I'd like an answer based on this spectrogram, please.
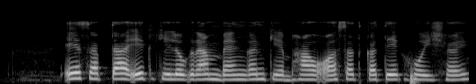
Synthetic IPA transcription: esəp̚t̪aekːiloɡɾambɛ̃ŋɡənkebʱaːwʔə̰sət̪kət̪ekɦojt͡ʃʰəj

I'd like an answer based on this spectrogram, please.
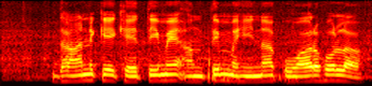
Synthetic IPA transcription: d̪ʱaːnkekʰeːt̪imẽʔɐ̃nt̪ɪmːəɦiːnakʊwaːɾɦoːlaː

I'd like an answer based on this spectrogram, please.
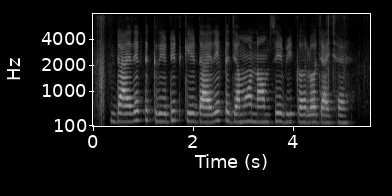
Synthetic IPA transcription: ɖaːɪɾeːkʈkɾeːɖɪʈkeɖaːɪɾeːk̚ʈd͡ʒəmõnaːmsebʱikəɦlod͡ʒaːjt͡ʃʰɛː

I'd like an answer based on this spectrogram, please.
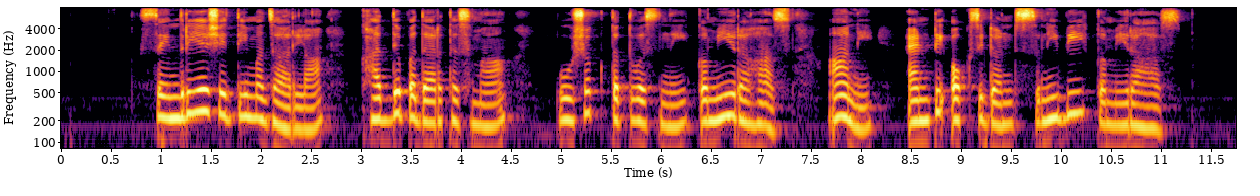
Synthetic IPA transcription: sẽnd̪ɾijəɕet̪iːməd͡zʱaɾla | kʰad̪jəpəd̪aɾt̪ʰəsma | bʱoɕəkt̪ət̪ʋəsnikəmiːɾəɦas | aɽi | æ̃ɳʈiʔɔksiɖəɳʈsnibʱiːkəmiːɾəɦas

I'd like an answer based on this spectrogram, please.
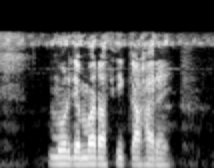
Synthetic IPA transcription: moːɾd͡ʒəmãːɾaːsiːkaːɦaɾɛ̃ː

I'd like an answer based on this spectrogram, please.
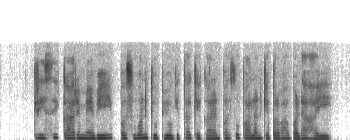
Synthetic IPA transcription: kɾisikaːɾjmẽbʱipəsuʋənkiʊpəjoːɡɪt̪akekaːɾəɽ̃pəsupaːlənkepɾəbʱaːɦbəɽ̤ʱaɦɛi

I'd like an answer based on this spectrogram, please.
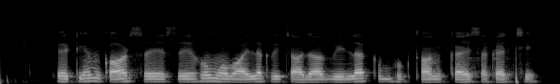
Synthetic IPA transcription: eːʈijəmkaːɾɖsəɦseɦomoːbaːɪləkɾɪt͡ʃaːd͡ʒabiləkbʱʊɡt̪aːnkəsəkət̪̚t͡ʃʰi

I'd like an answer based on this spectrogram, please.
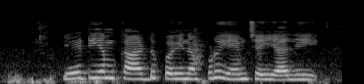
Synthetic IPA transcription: eːʈijemkaːɾɖpoːjinɐpːuɽue̞ːmt͡ʃɛːjaːli

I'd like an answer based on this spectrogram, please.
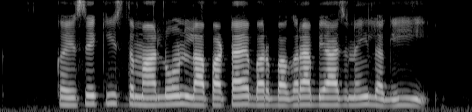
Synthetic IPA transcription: kəɪsekist̪mãloːnlaːpaʈaebəɾbəɡɾabjaːd͡ʒnəɦĩləɡiiː

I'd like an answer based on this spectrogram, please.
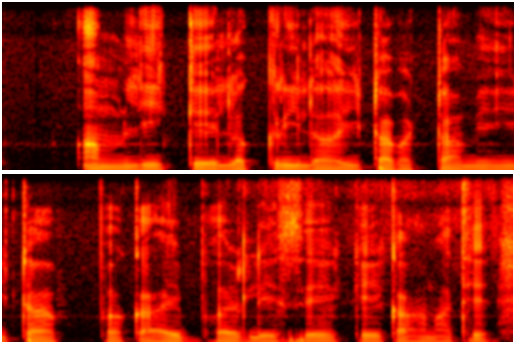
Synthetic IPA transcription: əmlikeləkɾiləiːʈabʱəʈːamẽiːʈa | pəkaːebʱəɾleːsekekaːmaːt̪ʰeː

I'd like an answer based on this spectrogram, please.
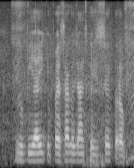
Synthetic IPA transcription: juːpiaːikepɛːsakad͡ʒãːt͡ʃkəɦisekə̰ɾəb

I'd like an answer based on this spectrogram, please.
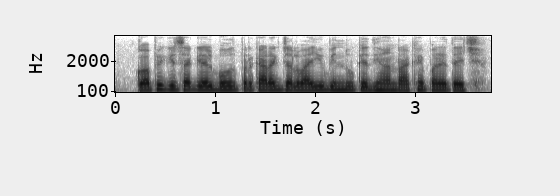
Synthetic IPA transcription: kɔpʰikiɾsakelelbəɦut̪̚pɾəkaɾək̚d͡ʒəlʋajubĩnd̪uked̪ʱjanɾakʰɛpəɾɛt̪əjt͡ʃʰ

